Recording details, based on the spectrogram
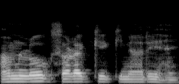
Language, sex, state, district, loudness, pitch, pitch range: Hindi, male, Uttar Pradesh, Ghazipur, -19 LUFS, 130 Hz, 120-135 Hz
